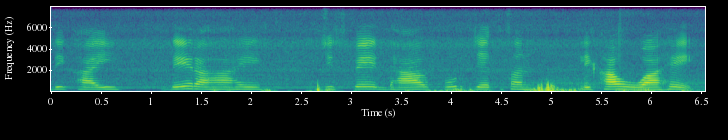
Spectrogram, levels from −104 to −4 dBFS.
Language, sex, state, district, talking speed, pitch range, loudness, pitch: Hindi, female, Madhya Pradesh, Dhar, 90 wpm, 210-225 Hz, -21 LUFS, 215 Hz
